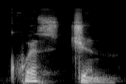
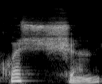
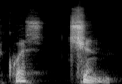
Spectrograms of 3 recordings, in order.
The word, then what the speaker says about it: question: With words like this, question. It's not question, it's question. Use the hard ch sound, because the T-I-O-N is after an S.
